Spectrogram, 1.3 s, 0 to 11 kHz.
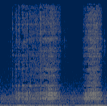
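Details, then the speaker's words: Lapping valves with a drill on a V8 cylinder head from a 1988 GMC Sierra 1500 that had head gasket issues. A soft rubbing swish every half second with no gritty cut: the compound is no longer grinding, just sliding in its grease. "See, that's grinding. That's just a slide in there in the grease of the grinding compound, because this grinding compound is just grease and grind"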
